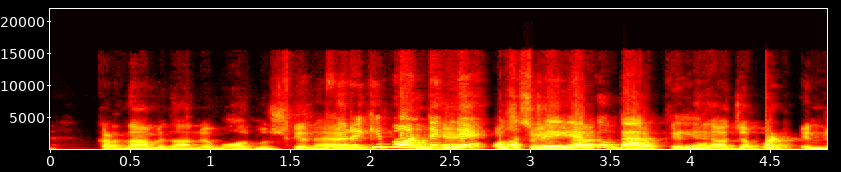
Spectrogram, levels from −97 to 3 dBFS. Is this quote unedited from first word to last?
yes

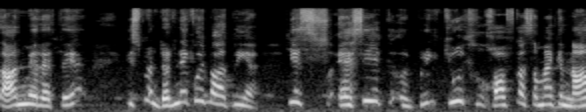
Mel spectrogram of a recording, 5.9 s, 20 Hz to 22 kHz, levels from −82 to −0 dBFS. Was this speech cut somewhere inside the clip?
no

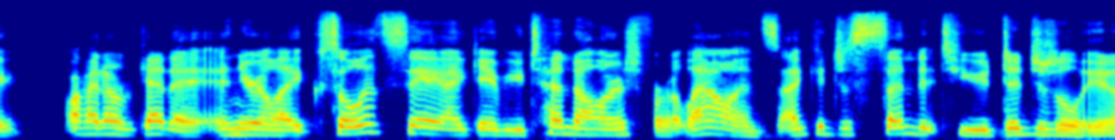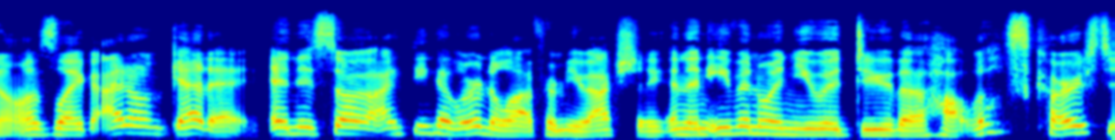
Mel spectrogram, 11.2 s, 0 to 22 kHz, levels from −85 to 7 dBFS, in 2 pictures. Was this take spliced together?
no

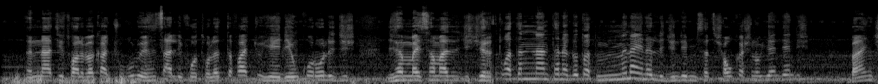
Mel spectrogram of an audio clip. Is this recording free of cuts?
no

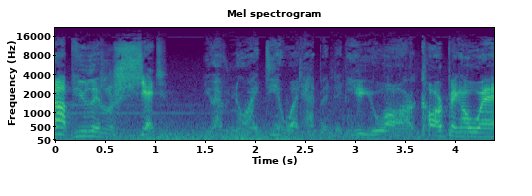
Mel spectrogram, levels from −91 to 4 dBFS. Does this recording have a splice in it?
no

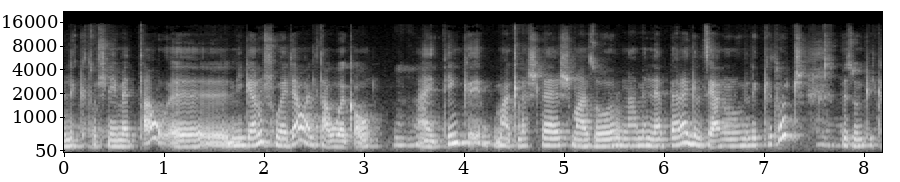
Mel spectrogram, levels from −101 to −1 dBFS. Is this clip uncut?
yes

